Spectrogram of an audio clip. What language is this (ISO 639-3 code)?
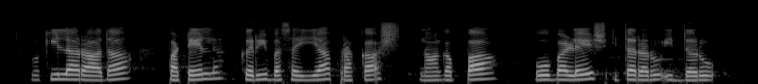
kan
